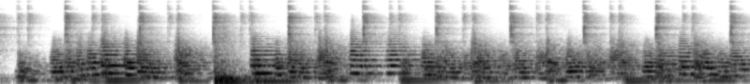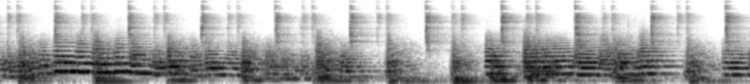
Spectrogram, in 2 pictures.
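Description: Jazz big band playing, with the trombone section featured over saxophones, a walking bass line and drums keeping a steady beat.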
